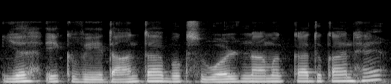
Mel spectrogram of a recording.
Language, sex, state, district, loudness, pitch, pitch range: Hindi, male, Karnataka, Bangalore, -16 LUFS, 135 Hz, 125-145 Hz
